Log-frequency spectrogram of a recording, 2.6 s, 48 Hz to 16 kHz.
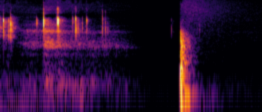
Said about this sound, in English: I will roll with my newest dice and my oldest. My newest d20 and my oldest d20 together.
